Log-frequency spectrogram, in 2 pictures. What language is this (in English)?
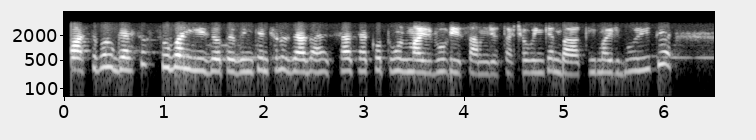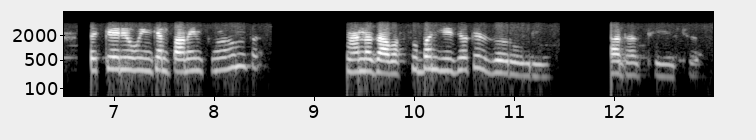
Kashmiri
